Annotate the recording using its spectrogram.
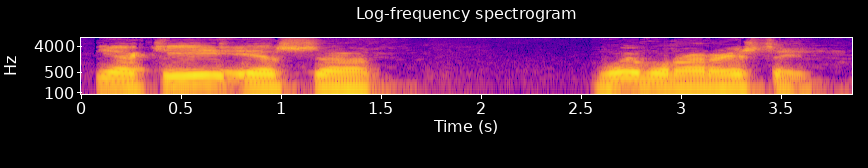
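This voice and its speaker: Profesor de voz ronca y pausada. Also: male voice, fairly high pitch, a little mellow, husky, no echo. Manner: slow, halting explanations mixing English words into Spanish. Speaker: English teacher. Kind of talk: classroom grammar lesson. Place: classroom.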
